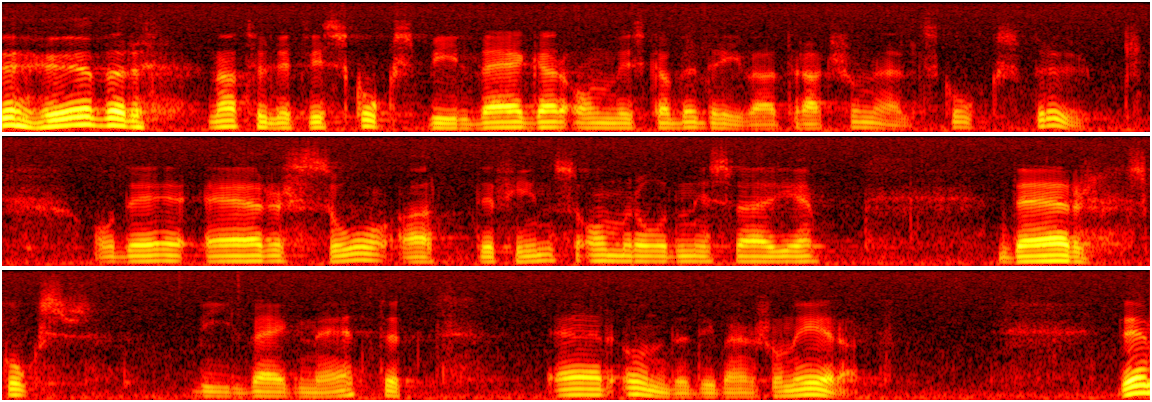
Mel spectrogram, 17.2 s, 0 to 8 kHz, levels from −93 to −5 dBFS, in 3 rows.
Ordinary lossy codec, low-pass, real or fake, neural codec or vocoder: none; none; real; none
